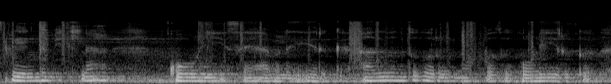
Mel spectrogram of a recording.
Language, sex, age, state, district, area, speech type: Tamil, female, 45-60, Tamil Nadu, Tiruppur, rural, spontaneous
